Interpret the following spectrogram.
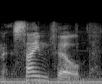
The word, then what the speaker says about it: Seinfeld: like Johnson Alexander in Seinfeld. Okay, all right, very good. All right, so let's go to this last word here. It's sign. Seinfeld. Seinfeld.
